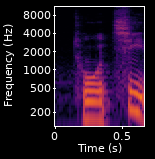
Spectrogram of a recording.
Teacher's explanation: 그러면 히읗 지읒 결합해서 치 된 거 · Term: 거센 소리 되기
